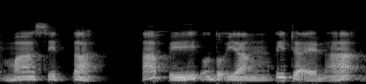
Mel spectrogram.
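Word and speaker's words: 맛있다: Ya sesuai rumusan ya S ketika di bawah dibaca t ketemu vokal naik Masita tapi untuk yang tidak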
